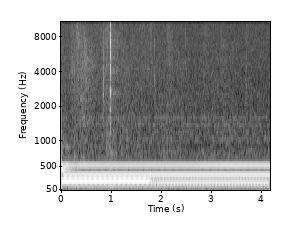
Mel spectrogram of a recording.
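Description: Organ playing slow, held chords of pure, flute-like tones as offertory music; a new chord sounds at the start and one note steps down a little under two seconds in.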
